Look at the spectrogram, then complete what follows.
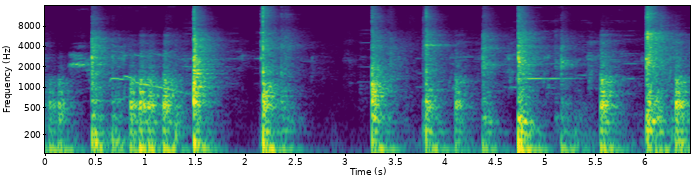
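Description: LEGO Super Mario interactive figure being hopped across the plastic LEGO course, tapping down on the bricks about twice a second, with a short pause near the middle.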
